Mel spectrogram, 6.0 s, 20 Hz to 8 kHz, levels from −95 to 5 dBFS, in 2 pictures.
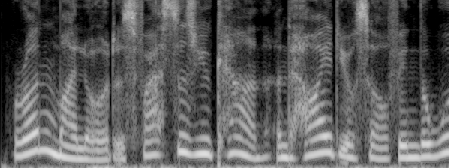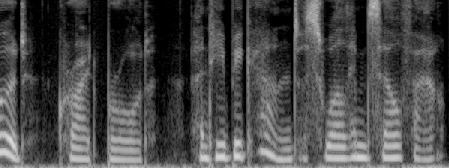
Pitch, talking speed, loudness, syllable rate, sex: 225 Hz, 230 wpm, -18 LUFS, 5.0 syllables/s, female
